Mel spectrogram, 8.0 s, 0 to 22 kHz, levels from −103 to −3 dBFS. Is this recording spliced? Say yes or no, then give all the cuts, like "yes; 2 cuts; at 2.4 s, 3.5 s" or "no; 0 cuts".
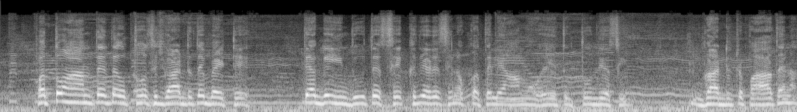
no; 0 cuts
